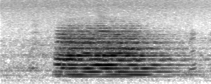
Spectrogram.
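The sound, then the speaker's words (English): A passing train sounds its horn in one long, loud, steady blast that starts abruptly, then fades gradually as it trails off, over a faint background hum. “Trains roll through here all the time.”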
